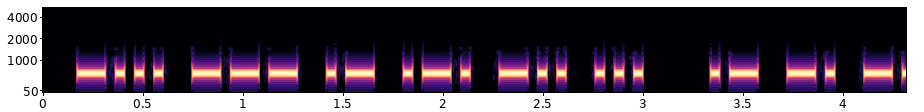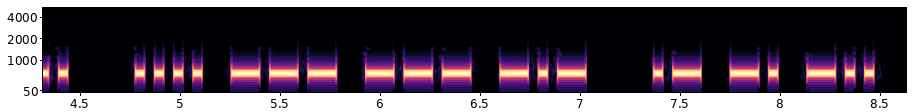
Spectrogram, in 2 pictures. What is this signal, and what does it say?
Morse code, heard as a keyed tone, about 25 wpm, 600 Hz. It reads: BOARDS AND HOOK AND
